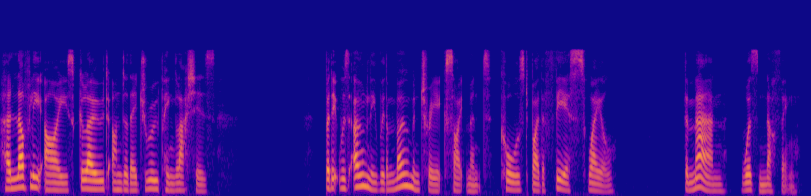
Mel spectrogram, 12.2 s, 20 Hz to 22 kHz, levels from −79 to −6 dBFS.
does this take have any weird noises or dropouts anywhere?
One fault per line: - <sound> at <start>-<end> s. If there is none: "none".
none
